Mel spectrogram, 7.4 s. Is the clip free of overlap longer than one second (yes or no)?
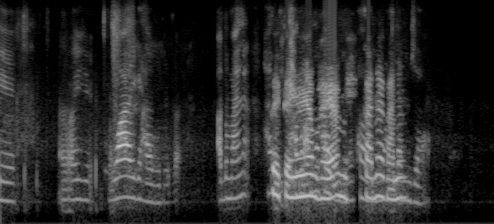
no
